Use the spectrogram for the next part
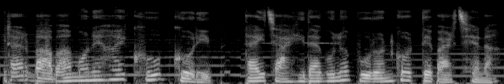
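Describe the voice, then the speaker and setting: Lady doing a deep motherly older she-ghost, coaxing and cautious, cartoon, faint music. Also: big pitch swings, moderate pace, a little mellow. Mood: concerned, coaxing. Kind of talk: cartoon fairy-tale voice acting.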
